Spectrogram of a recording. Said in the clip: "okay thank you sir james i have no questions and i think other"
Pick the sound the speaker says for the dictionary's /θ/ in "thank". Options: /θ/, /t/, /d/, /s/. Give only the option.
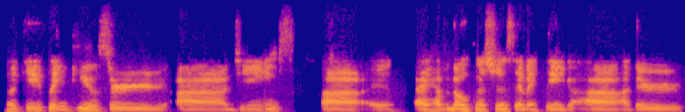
/θ/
